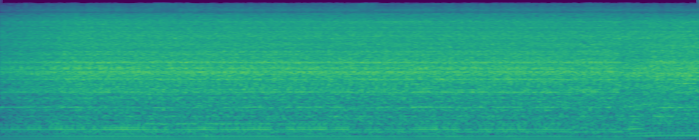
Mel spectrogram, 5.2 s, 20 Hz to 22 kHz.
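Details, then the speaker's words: Nissan Juke after addressing a cylinder 2 misfire, with spark and tight spark plugs verified: on restart a steady, even idle hum with constant pitch and no knocks, ticks or stumbles; service engine soon light still showing. "Ready for the moment of truth? Go for it. That sounds better."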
